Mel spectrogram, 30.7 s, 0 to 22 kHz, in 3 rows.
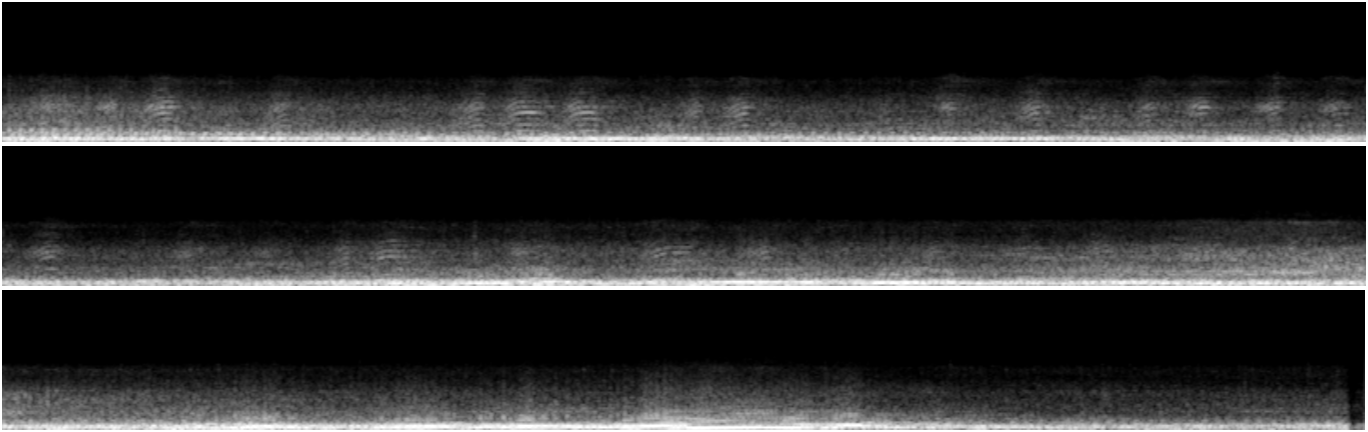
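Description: Engines of lifted 4x4 trucks and SUVs running in a slow parade line, a steady low engine note throughout, with voices mixed in. The engine pitch rises and falls a few times near the end.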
